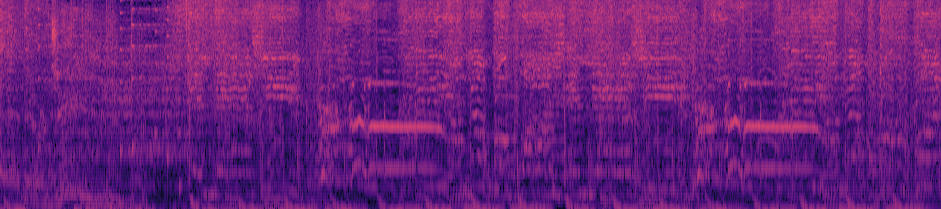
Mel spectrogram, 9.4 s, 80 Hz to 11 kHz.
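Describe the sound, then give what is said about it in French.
A rooster crows briefly at the start, signalling six in the morning, then loud, dense music with a steady driving beat takes over and carries on to the end. “Il est 6h. Qu'on amène le coq et qu'on démarre cette journée.”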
